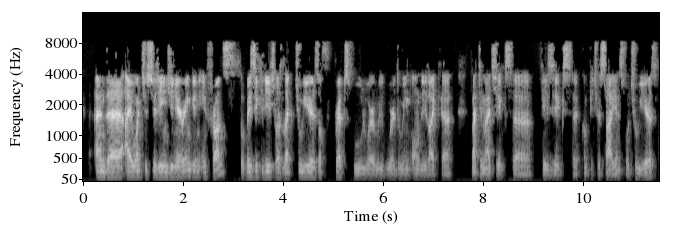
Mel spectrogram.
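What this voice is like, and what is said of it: French-accented English. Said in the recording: “this is why I have this French accent, a bit like you, Max”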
